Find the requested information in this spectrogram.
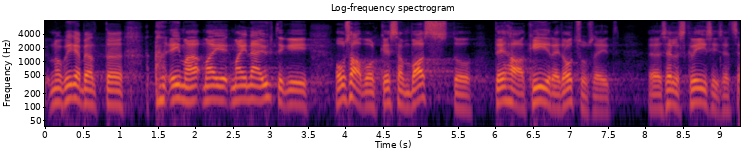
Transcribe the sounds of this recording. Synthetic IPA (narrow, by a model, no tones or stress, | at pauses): no̞kɤjɡ̥e̞beɑlt̪ˑː | e̞jmɑmɑejmɑejnæːyht̪eɡ̥io̞sɑpo̞ːlt̪̚ke̞sːo̞nvɑst̪ut̪e̞ɦɑkiːɾe̞jd̪o̞t̪suse̞jd̪̥ | se̞lːe̞skriːsise̞t̪s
